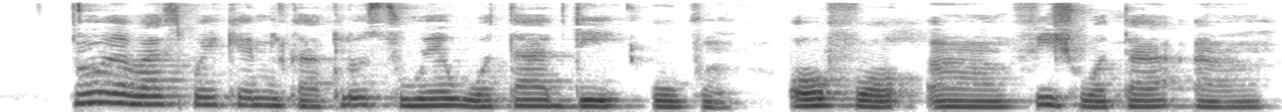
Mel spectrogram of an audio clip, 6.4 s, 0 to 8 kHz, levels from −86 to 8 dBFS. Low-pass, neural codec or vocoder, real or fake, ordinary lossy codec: 7.2 kHz; none; real; MP3, 48 kbps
